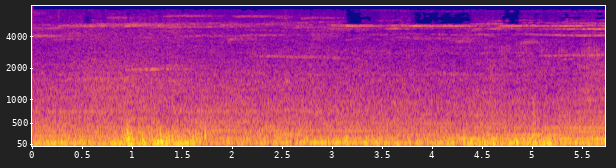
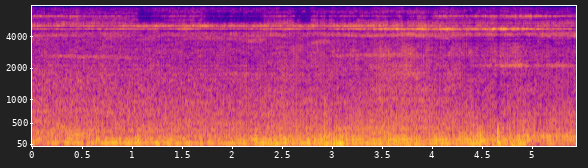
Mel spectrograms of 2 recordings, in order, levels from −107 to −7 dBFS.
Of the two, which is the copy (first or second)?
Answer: second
